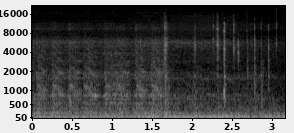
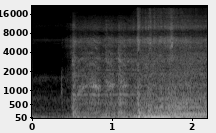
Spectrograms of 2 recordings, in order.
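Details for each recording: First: Jeep Comanche, towed in with driveline disconnected, first key try: starter turns engine over at a steady even churn but it never fires; crank no start, no spark. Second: Jeep Comanche: near silence, short crank, then engine fires and settles into a steady even idle; starts cleanly.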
